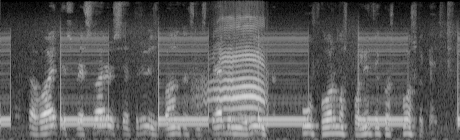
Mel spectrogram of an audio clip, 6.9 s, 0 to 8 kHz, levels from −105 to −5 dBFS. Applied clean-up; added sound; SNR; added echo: none; Telephone + Meow; -1 dB; none.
